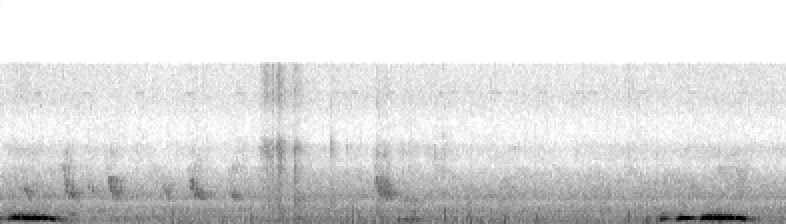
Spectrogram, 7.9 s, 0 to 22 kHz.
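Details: Spotted dove, a 17-year-old kept bird, utters two short, low, husky coos, one at the start and one near the end. The gap between them holds quiet background with scattered faint high-pitched chirps.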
